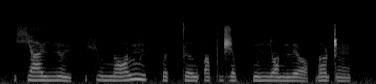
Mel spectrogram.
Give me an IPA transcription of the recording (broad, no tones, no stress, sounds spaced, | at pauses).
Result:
ç a y̯ ɲ ə̃ y̯ | ç u n ɒ l ũ i̯ pː ə tː ə u̯ ʔ ɛ tˤ d͡ʒ o pː ũ ɲ ɒ n lʲ ɒ | ɾ ɒ ʈ ɛ̃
